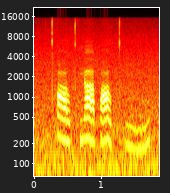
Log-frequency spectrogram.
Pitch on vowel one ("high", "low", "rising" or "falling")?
falling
